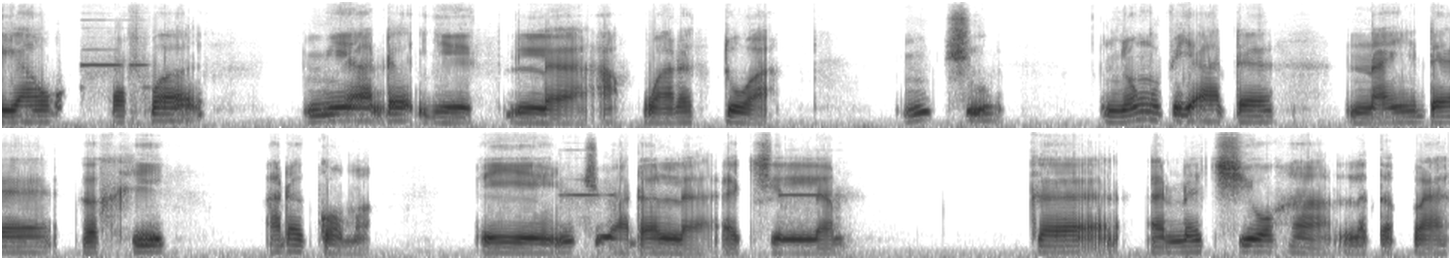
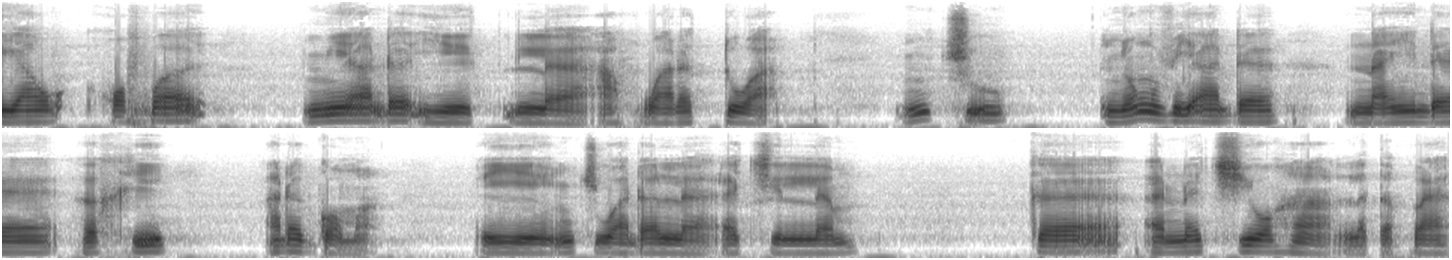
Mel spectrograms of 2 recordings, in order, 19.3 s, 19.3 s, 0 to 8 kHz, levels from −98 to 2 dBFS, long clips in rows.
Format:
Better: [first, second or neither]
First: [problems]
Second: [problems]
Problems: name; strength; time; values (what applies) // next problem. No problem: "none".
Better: second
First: noise reduction (neural diffusion model UNIVERSE++)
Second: none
